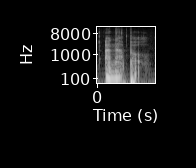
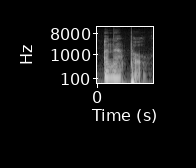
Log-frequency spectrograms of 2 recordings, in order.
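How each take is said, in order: First: The article is reduced to a schwa. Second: The same.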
